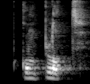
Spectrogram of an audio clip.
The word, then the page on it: complot: /kɔmˈplɔt/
